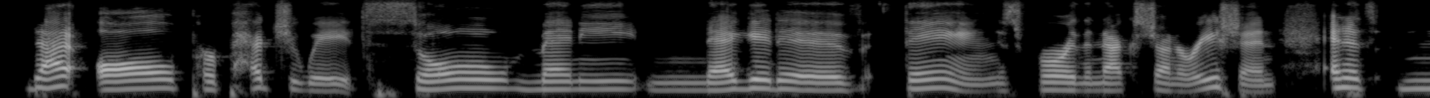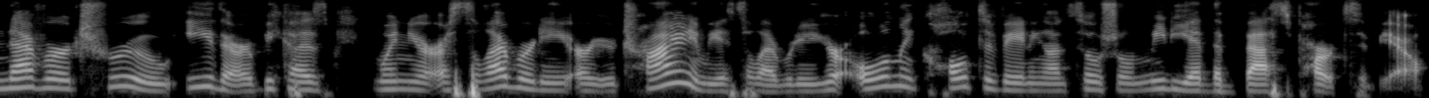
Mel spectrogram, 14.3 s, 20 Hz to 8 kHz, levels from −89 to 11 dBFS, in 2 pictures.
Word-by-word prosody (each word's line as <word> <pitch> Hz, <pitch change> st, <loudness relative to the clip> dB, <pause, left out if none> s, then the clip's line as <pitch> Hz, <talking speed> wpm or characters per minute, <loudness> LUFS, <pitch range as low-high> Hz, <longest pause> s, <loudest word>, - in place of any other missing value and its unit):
that 250 Hz, +3 st, +6 dB
all 220 Hz, +3 st, +6 dB
perpetuates 195 Hz, -4 st, -6 dB
so 220 Hz, +2 st, 0 dB
many 200 Hz, +1 st, -5 dB
negative 185 Hz, 0 st, 0 dB, 0.2 s
things 200 Hz, -7 st, -3 dB
for 190 Hz, -1 st, +2 dB
the 175 Hz, -, -9 dB
next 175 Hz, 0 st, +1 dB
generation. 170 Hz, -, -1 dB, 0.3 s
And 235 Hz, -, +7 dB
it's 240 Hz, -1 st, 0 dB
never 225 Hz, +2 st, +2 dB
true 260 Hz, -11 st, -3 dB
either 255 Hz, -, -1 dB
because 195 Hz, -3 st, -3 dB, 0.2 s
when 205 Hz, 0 st, -6 dB
you're 190 Hz, -, 0 dB
a -, -, -2 dB
celebrity 220 Hz, -7 st, +2 dB
or 170 Hz, -, +1 dB
you're 160 Hz, 0 st, -9 dB
trying 350 Hz, -, +6 dB
to -, -, -2 dB
be 165 Hz, -, -4 dB
a -, -, -7 dB
celebrity, 160 Hz, +2 st, -5 dB
you're 185 Hz, +4 st, 0 dB
only 270 Hz, +4 st, -1 dB, 0.2 s
cultivating 210 Hz, -8 st, -2 dB
on 165 Hz, 0 st, -3 dB
social 180 Hz, -1 st, -6 dB
media 195 Hz, -2 st, -2 dB
the 165 Hz, -, -4 dB
best 160 Hz, -1 st, +6 dB
parts -, -, +1 dB
of -, -, -19 dB
you. -, -, 0 dB
200 Hz, 165 wpm, -28 LUFS, 175-225 Hz, 0.3 s, And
